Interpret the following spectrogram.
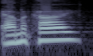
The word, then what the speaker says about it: amici: But I wasn't, it's pronounced amici, to a Okay.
